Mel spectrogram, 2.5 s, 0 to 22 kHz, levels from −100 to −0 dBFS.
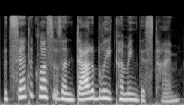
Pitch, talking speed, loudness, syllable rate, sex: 235 Hz, 195 wpm, -18 LUFS, 5.5 syllables/s, female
